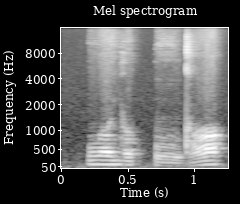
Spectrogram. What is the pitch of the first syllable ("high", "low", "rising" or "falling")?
high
